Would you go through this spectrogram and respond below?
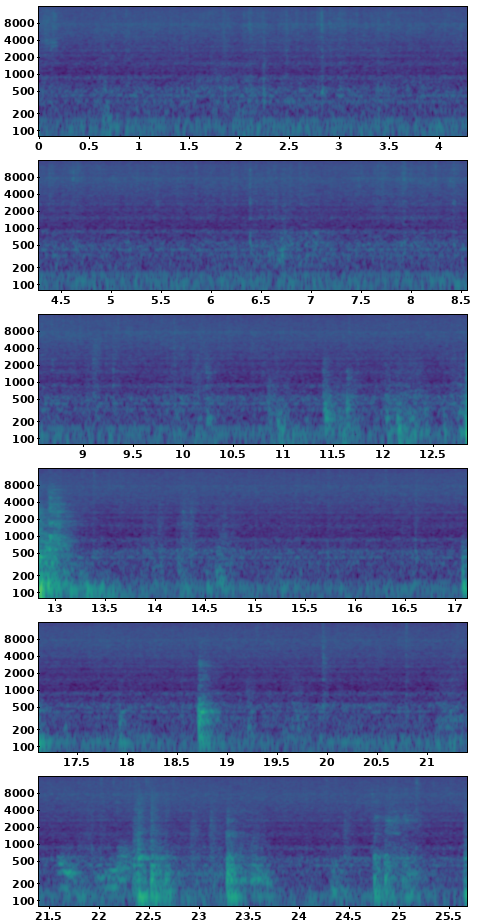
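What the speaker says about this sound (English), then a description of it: "I'm going to take this garlic now and add it to my sauté mixture." Garlic sizzles in a sauté pan for a Greek chicken-cauliflower rice soup, a steady close hiss with a few sharp clinks and stirring knocks scattered throughout, no voices.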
